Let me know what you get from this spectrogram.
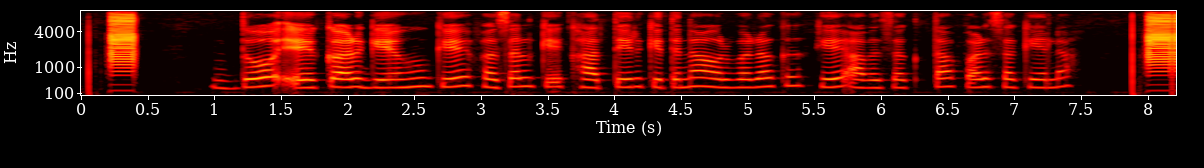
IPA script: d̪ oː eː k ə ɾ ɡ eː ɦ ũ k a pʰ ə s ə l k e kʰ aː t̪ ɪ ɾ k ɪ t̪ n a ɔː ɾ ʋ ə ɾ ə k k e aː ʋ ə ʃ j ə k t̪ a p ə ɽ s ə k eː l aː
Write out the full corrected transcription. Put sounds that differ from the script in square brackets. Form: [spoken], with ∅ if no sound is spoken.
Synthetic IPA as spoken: d̪ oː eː k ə ɾ ɡ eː ɦ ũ k [e] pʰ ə s ə l k e kʰ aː t̪ ɪ ɾ k ɪ t̪ n a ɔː ɾ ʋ ə ɾ ə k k e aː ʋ ə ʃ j ə k t̪ a p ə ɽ s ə k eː l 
